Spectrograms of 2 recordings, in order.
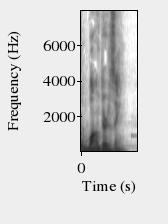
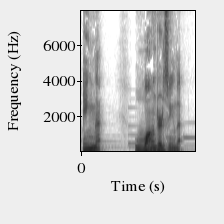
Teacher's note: Wonder 后面加 S 发 Z 这个发音，跟 in 有一个连音叫 wondersin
